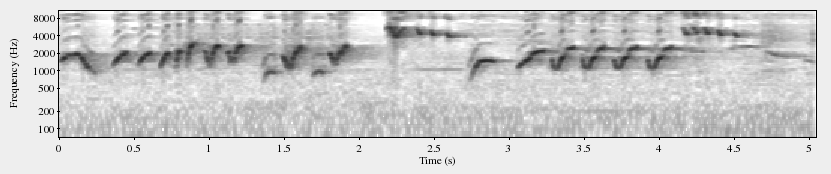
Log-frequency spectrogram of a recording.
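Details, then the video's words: White-rumped shama song of quick bouncing whistled phrases, repeated rising notes in rapid bursts, with occasional sharp high squeaky notes between them. "MURAI BATU MACET, STRES Langsung NGRESPON dan Nyaut Denger KICAUAN INI"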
